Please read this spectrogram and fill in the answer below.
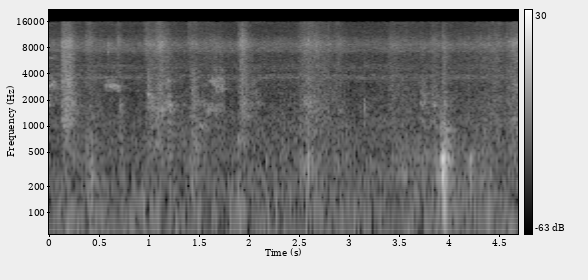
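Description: LPG gas burner hissing steadily under a big pot of boiling coconut milk, with light scrapes and clinks of a metal ladle against a metal bowl as fish and curry paste are scooped into the pot; one sharper knock near the end.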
